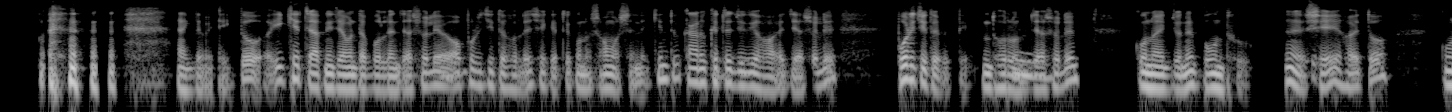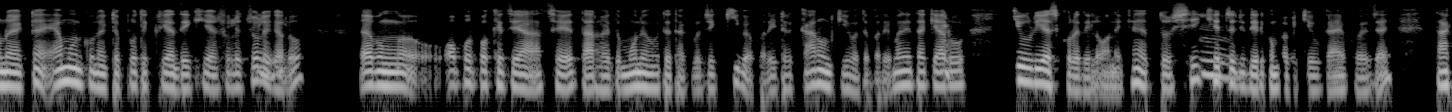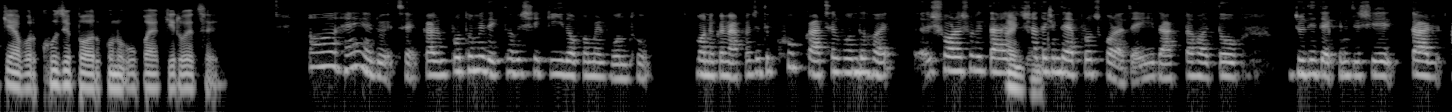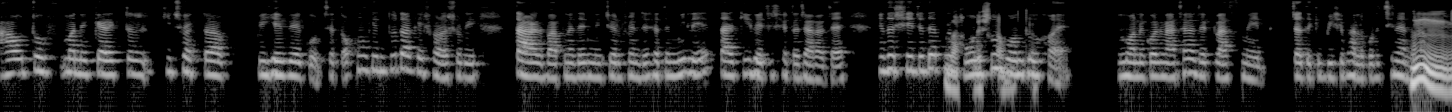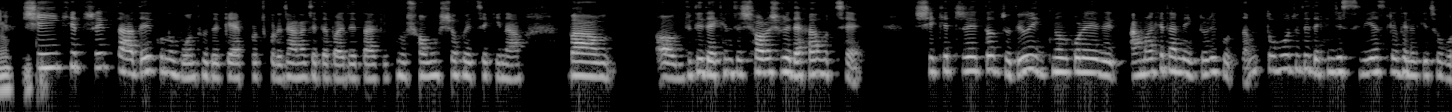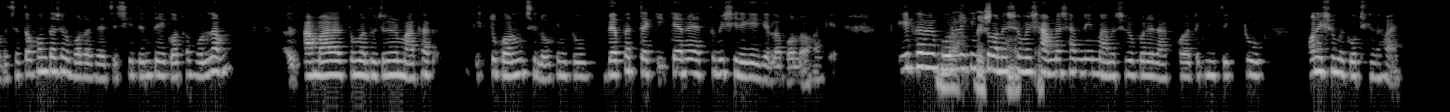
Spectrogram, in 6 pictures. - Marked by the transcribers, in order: chuckle; in English: "কিউরিয়াস"; in English: "আউট ওফ"; in English: "মিউচুয়াল ফ্রেন্ড"
- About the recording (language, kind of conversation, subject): Bengali, podcast, অনলাইনে ভুল বোঝাবুঝি হলে তুমি কী করো?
